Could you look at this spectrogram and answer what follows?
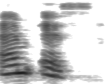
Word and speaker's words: Ms.: So the next title is MS. It is pronounced like Ms. Z sound should be there at the end.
